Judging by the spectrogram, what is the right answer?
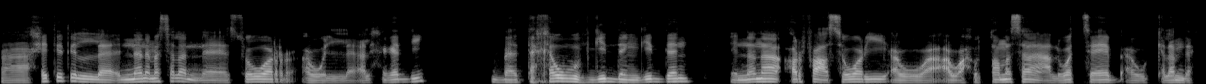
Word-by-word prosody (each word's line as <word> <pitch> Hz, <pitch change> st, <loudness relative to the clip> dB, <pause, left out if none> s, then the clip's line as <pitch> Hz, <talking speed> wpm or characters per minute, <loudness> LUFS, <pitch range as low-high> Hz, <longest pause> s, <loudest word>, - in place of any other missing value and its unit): فحتّة 115 Hz, -, -2 dB
ال-‑ 125 Hz, -4 st, +2 dB, 0.2 s
إن 115 Hz, +4 st, +2 dB
أنا 135 Hz, +1 st, +3 dB
مثلًا 115 Hz, -9 st, -2 dB
الصوَر 120 Hz, +4 st, 0 dB
أو 95 Hz, -1 st, -2 dB
الـ‑ 90 Hz, 0 st, -7 dB
الحاجات 105 Hz, +5 st, -3 dB
دي، 140 Hz, +7 st, -3 dB, 0.6 s
باتخوّف 115 Hz, +4 st, +1 dB
جدًا، 120 Hz, +2 st, +2 dB
جدًا، 130 Hz, +6 st, +1 dB, 0.4 s
إن 100 Hz, +2 st, 0 dB
أنا 130 Hz, +1 st, +5 dB
أرفع 120 Hz, -3 st, +4 dB
صوَري 120 Hz, +2 st, +1 dB
أو 95 Hz, -3 st, -2 dB
أو -, -, +1 dB
أحطّها 110 Hz, -, -4 dB
مثلًا 120 Hz, 0 st, +2 dB
على 90 Hz, -4 st, +1 dB
الواتساب 105 Hz, +1 st, -1 dB
أو 95 Hz, 0 st, -7 dB
الكلام 100 Hz, +2 st, -2 dB
ده، 90 Hz, -, -5 dB
115 Hz, 130 wpm, -26 LUFS, 95-130 Hz, 0.6 s, أنا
